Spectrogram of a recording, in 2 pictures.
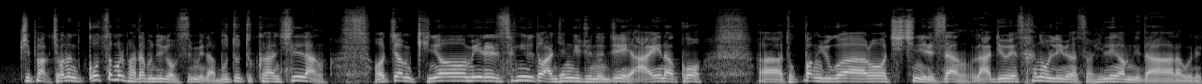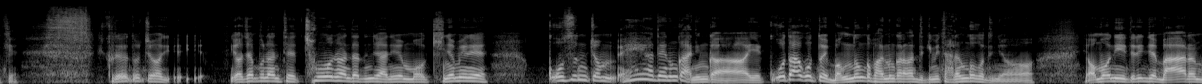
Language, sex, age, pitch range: Korean, male, 40-59, 120-160 Hz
